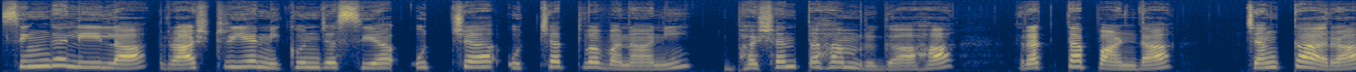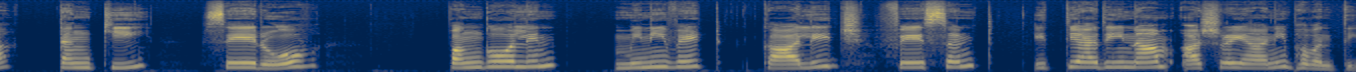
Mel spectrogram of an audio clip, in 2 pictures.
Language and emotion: Sanskrit, neutral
